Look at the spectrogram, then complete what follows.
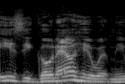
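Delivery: ordinary talk, nothing marked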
